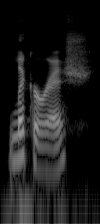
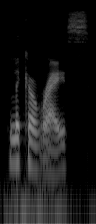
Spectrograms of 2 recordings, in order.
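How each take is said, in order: First: The word is said the usual, familiar way. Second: The last syllable is said like 'rice'.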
